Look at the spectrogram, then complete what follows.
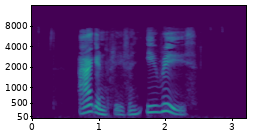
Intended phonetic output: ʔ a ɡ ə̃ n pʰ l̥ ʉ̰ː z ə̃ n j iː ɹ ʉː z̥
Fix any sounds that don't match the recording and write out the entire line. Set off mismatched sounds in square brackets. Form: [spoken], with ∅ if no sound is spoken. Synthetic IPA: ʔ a ɡ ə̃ n pʰ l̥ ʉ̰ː [v] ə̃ n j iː ɹ ʉː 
